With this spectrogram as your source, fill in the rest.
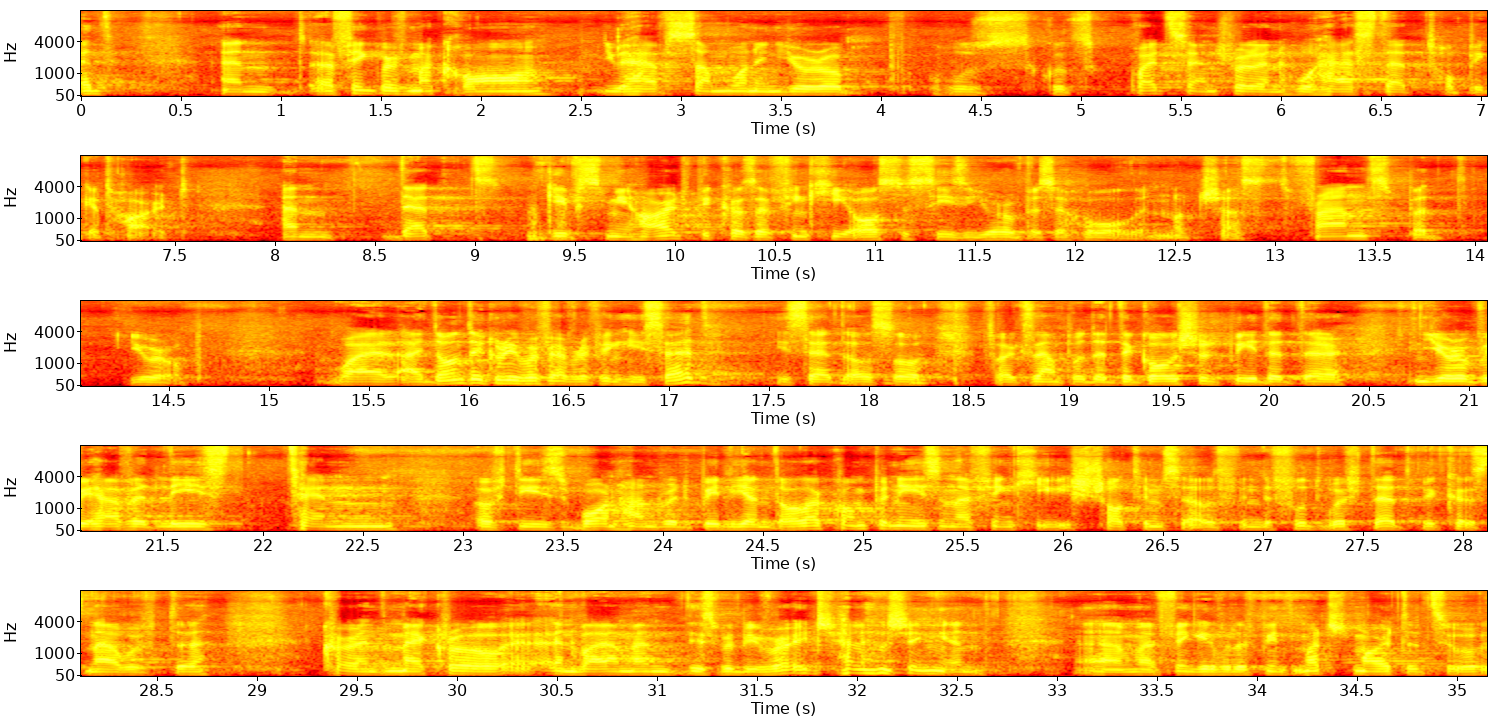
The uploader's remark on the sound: The episode was recorded during the CEE Sustainable Finance Summit in May 2022.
